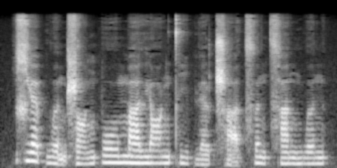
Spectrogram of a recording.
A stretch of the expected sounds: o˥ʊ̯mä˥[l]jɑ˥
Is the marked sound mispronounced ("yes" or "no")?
no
